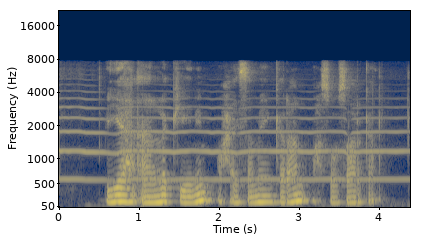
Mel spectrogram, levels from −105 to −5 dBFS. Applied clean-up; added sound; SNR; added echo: none; Trumpet; 10 dB; reverberation time 0.3 s.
